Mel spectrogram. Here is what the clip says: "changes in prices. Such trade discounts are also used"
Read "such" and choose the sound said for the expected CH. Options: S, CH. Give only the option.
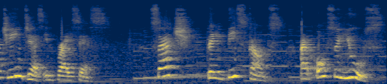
CH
